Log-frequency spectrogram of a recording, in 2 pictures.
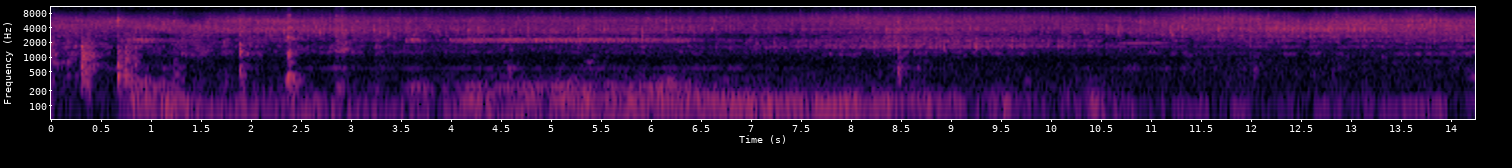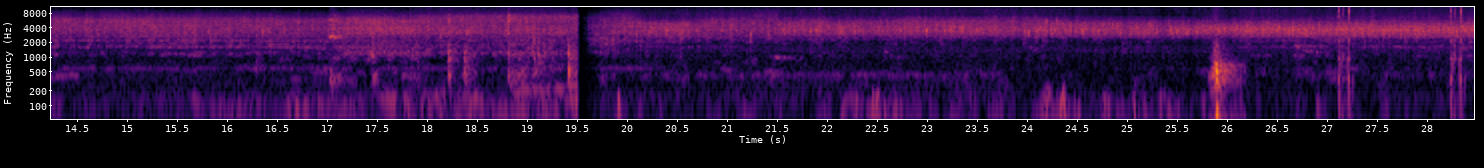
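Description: Chicken and onions frying in a pan on a gas burner: a steady sizzle with occasional light clinks of a metal spatula against the pan, and one sharp knock near the end.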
